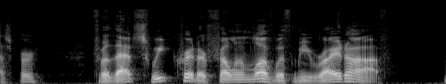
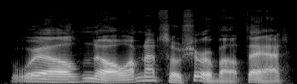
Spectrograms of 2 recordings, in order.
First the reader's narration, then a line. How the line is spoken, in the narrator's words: replied Heywood sadly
